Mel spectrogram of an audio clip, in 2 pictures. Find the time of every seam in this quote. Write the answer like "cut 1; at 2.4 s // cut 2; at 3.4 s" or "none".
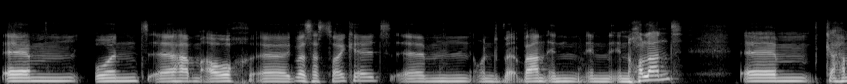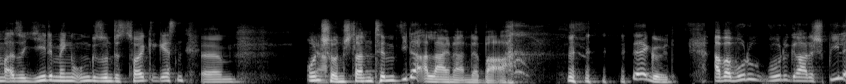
cut 1; at 2.9 s // cut 2; at 10.5 s // cut 3; at 14.8 s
